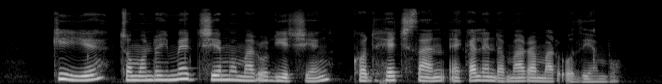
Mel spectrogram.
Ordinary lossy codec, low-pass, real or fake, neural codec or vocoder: MP3, 96 kbps; 14.4 kHz; real; none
